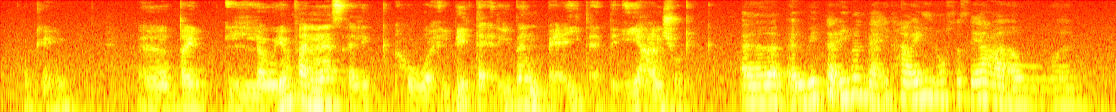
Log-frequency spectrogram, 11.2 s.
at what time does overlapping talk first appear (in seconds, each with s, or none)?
none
